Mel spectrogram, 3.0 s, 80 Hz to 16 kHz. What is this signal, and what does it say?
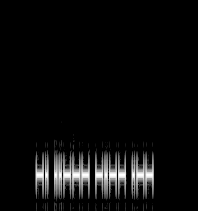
Morse code, heard as a keyed tone, about 36 wpm, 700 Hz. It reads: N2YW
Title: USA Call Signs - 4 Characters - 2x Character Spacing - 35wpm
